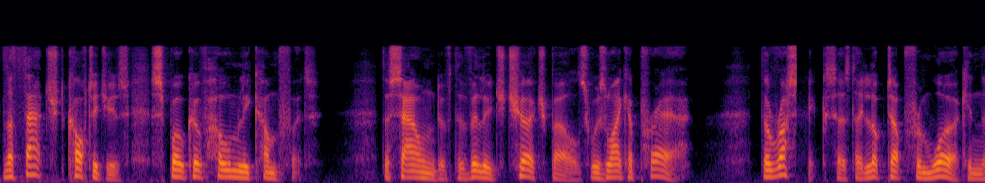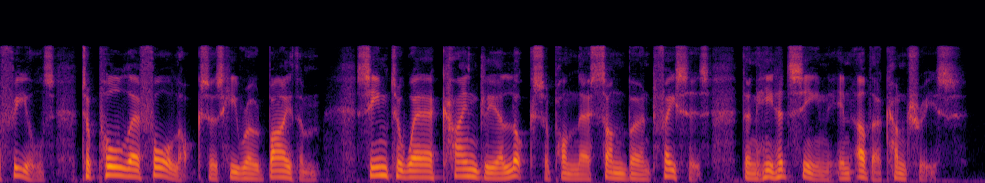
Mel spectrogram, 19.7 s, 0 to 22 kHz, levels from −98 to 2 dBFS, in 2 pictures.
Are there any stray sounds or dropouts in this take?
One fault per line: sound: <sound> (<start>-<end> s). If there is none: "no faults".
sound: dropout (8.0-8.1 s)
